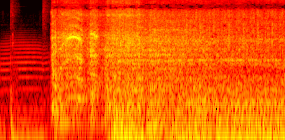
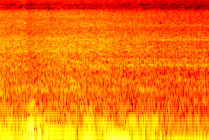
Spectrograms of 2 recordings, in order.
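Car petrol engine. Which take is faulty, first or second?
first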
